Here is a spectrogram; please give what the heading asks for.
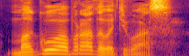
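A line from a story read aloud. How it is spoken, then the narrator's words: Authoritative tone. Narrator (Russian): авторитетным тоном сказал он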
